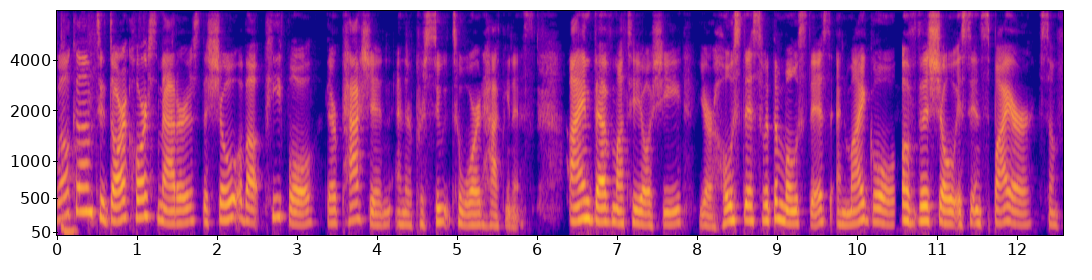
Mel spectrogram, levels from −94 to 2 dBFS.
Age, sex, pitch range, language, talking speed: 30-49, female, 155-205 Hz, English, 160 wpm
